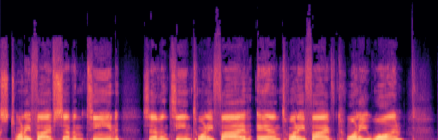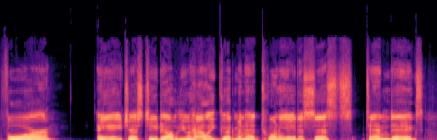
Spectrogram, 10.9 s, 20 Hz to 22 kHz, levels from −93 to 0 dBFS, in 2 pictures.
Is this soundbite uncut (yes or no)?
yes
